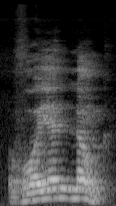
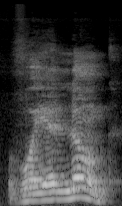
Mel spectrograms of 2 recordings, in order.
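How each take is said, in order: Both takes have the same delivery.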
